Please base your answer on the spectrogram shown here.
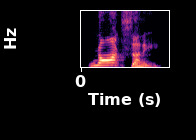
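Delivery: "not" high, loud and slowed; stress on not. Shown as a demonstration. Teacher showing the inverse, punching "not". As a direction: hit "not" hard to show the flip. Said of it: "you say the opposite".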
